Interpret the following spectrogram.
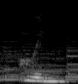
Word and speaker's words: Huỳnh: This final consonant NH is just like the NG final consonant in English. So wing. And adding the consonant H. Wing. Now the falling tone. Do you remember how to say the falling tone? Right? Like you agree with someone. So Huỳnh.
